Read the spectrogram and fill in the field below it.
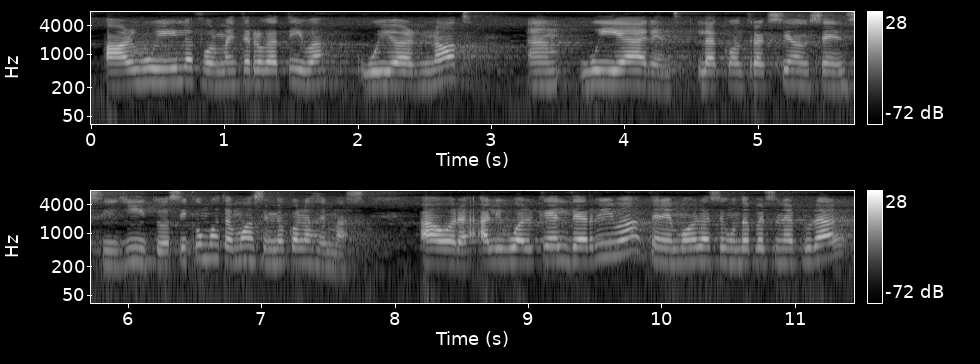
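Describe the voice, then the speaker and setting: A woman from Venezuela, a Spanish-speaking English teacher, explaining grammar step by step in a recorded lesson and repeating key forms slowly. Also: fairly high pitch, fairly bright tone. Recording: long reverb, roomy sound.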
